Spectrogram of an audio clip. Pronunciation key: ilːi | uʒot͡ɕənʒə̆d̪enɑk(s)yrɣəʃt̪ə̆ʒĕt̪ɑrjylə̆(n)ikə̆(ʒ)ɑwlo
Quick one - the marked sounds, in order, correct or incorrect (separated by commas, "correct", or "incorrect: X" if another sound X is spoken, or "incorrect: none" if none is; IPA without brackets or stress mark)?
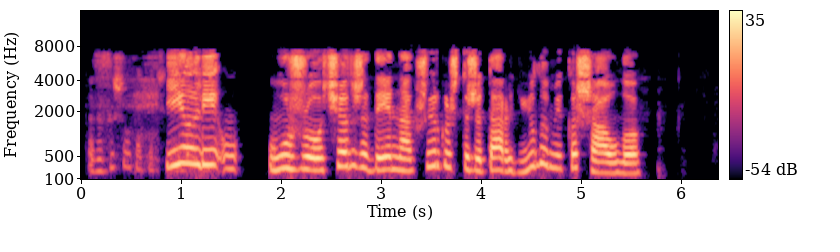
incorrect: ʃ, incorrect: m, incorrect: ʃ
